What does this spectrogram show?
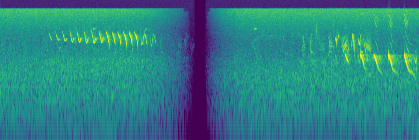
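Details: Pyrrhuloxia: a thin, high, rapid trill fades out, a short silence follows, then loud, sharply falling whistled notes repeat quickly at the end.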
